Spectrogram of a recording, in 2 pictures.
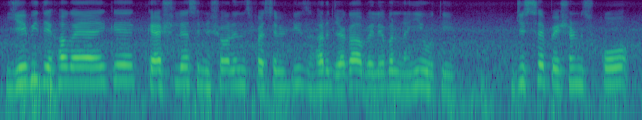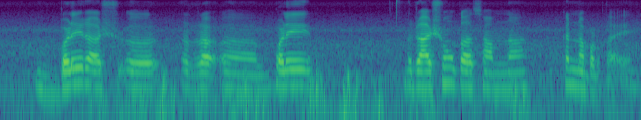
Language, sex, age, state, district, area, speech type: Urdu, male, 30-45, Delhi, North West Delhi, urban, spontaneous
